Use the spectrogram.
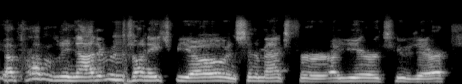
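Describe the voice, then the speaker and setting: A man talks at a moderate pace and a high pitch, with ordinary pitch variation and very even loudness. Noticeable background noise sits behind him. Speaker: presidential candidate. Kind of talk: interview.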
